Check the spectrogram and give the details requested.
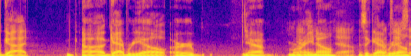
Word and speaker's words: Gabriel: Is it Gabriel?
